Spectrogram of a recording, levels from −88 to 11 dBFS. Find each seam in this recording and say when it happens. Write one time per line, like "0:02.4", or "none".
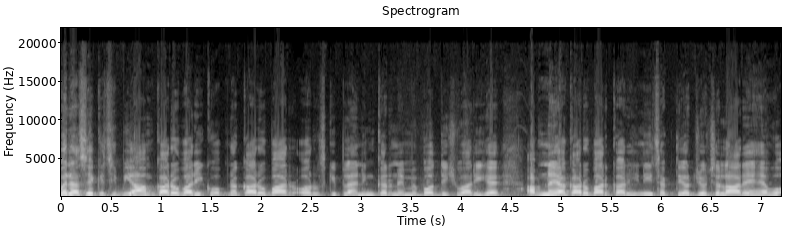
none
